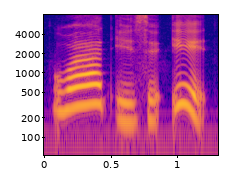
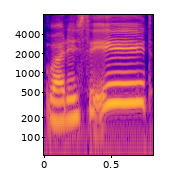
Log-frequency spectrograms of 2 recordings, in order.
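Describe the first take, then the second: First: The voice falls at the end. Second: The voice rises at the end. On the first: The speaker calls it right. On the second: The speaker calls it wrong.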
